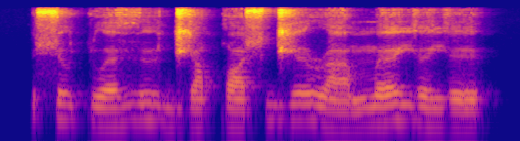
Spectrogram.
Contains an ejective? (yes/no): no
